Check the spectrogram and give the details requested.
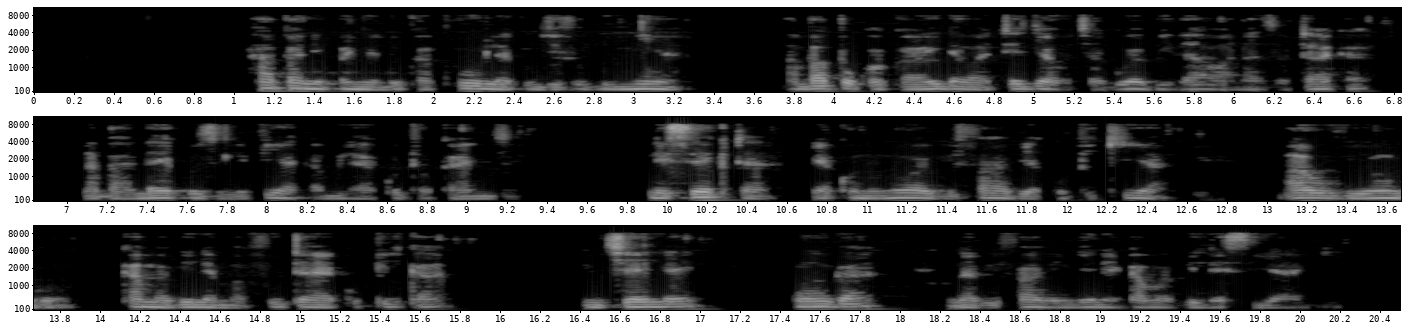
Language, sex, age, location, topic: Swahili, male, 18-24, Nairobi, finance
